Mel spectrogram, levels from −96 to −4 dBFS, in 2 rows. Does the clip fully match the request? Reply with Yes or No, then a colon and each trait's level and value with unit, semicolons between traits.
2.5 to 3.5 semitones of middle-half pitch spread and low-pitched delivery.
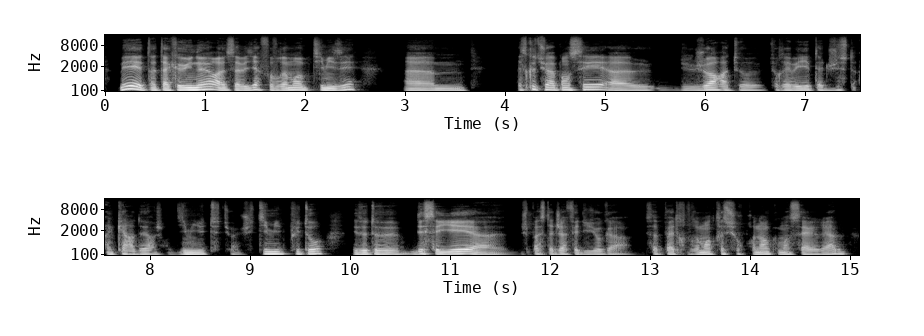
Yes: average, 2.9 semitones; low, 115 Hz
